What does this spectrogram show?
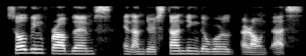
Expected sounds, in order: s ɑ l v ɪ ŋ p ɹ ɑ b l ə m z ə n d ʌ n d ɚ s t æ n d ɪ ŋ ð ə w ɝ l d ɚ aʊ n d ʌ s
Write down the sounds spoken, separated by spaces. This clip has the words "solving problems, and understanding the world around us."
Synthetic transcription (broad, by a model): s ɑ l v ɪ ŋ p ɹ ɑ b l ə m s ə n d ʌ n d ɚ s t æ n d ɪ ŋ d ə w ɝ l d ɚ aʊ n d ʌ s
